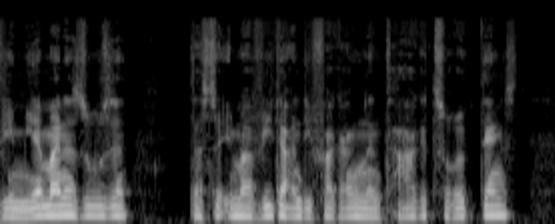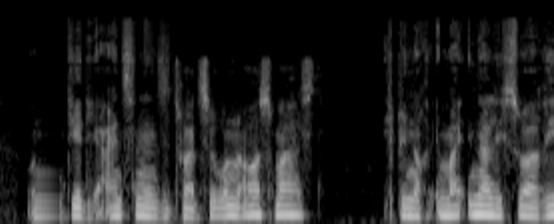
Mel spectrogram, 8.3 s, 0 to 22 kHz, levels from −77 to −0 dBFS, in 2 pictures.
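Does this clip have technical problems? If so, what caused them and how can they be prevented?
Yes. From 4.45 to 4.63 s there is a call audio freeze. The speech stalls into a fading buzz for about 150 ms and then resumes where it stopped, likely because delayed packets drained the jitter buffer. A larger adaptive jitter buffer or a more stable network path prevents it.

At 4.82 to 4.88 s, short concealed packet loss leaves a brief smear. About 40 ms never arrived and was patched by extending the previous sound. Forward error correction or redundant packets would cover such losses.

From 5.16 to 7.98 s, a call bitrate drop from 32 to 11 kbps makes the speech rough and muffled. Bandwidth narrows from 20 kHz to 8 kHz, and the worst stretch lasts about 1.3 s. Reserving enough uplink capacity, or keeping competing traffic off the link, keeps the encoder at a higher rate.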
